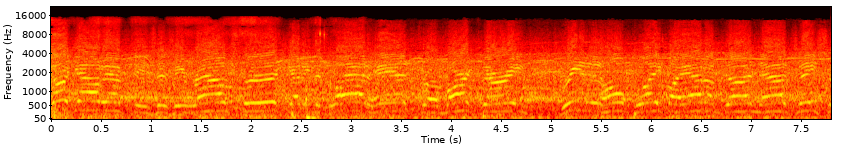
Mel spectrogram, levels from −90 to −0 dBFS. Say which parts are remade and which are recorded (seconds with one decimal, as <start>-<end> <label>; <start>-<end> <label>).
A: 0.0-2.9 recorded; 2.9-4.4 remade; 4.4-5.9 recorded; 5.9-6.6 remade; 6.6-7.8 recorded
